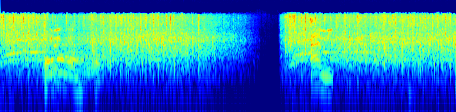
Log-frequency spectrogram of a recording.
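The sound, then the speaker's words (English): Loud, dense applause sound effect with voices mixed in, played late because of lag. It fades out, breaks off into a brief silence, then abruptly starts again at full volume and continues to the end. “Hey, where's the applause?”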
